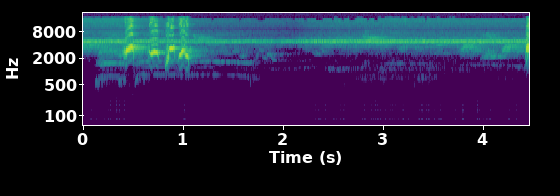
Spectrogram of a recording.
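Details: Red-whiskered bulbul, a decoy bird singing the excited 'ché' style at morning, used to train and stimulate caged birds: one quick phrase of four warbled, slurred notes, another beginning at the end, over a steady high whine.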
